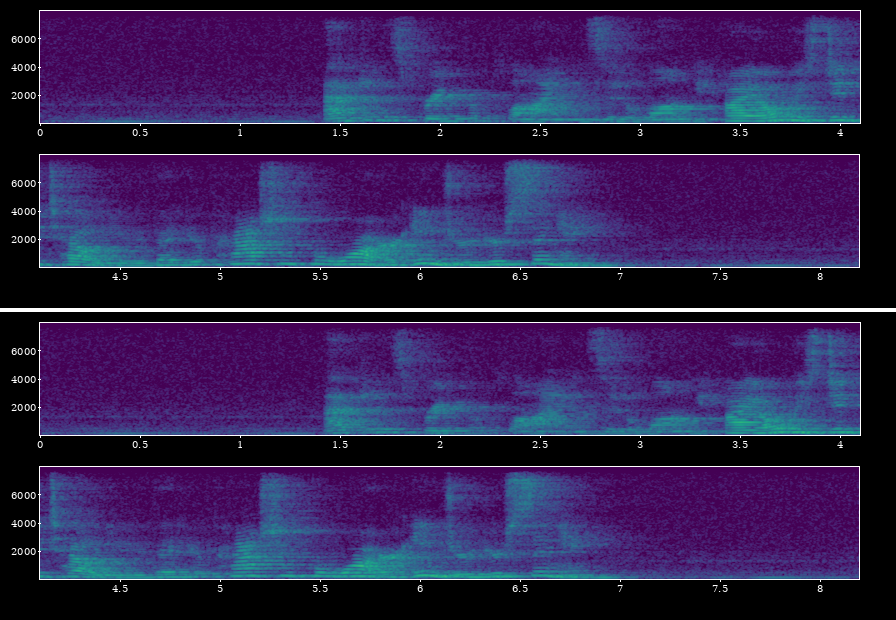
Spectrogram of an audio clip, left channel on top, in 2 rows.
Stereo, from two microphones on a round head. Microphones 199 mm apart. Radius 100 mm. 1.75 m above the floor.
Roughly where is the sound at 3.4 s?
Centre.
